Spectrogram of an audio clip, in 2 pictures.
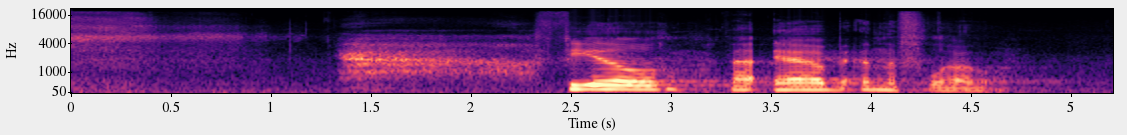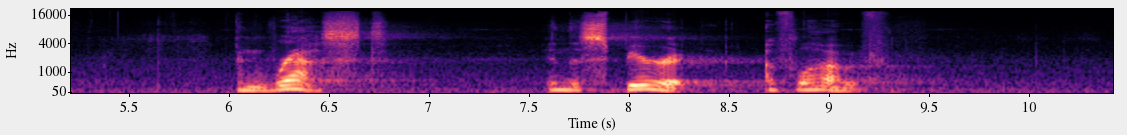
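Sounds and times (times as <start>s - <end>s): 
deep breath taken during a calm moment: 0.0s - 2.3s
speech: 2.5s - 4.8s, 6.0s - 6.8s, 7.6s - 9.4s.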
